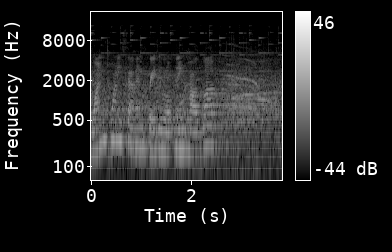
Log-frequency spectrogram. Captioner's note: cheering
